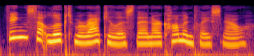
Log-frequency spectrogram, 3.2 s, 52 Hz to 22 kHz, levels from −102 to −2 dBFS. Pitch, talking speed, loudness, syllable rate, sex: 245 Hz, 150 wpm, -17 LUFS, 5.4 syllables/s, female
